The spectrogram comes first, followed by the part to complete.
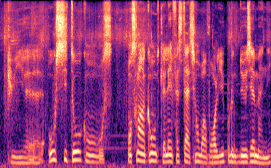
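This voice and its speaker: A medium-pitched man at a fairly slow pace, with ordinary pitch variation and noticeable background noise. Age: 60s. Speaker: maple syrup producer. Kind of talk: interview testimony.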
